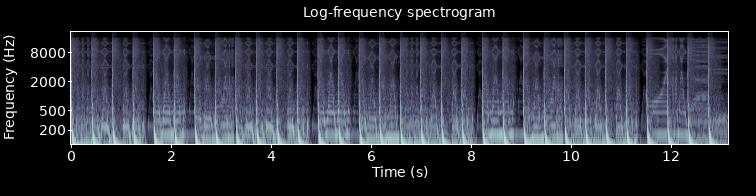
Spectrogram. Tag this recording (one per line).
sample
techno
electronic
synth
